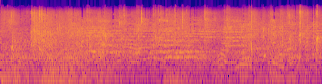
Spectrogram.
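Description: Nine-pin bowling hall: many voices talking at once over the thuds and clatter of balls and pins on the lanes, with a louder burst of clatter about a second in.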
